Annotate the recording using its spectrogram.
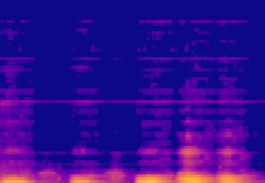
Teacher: आकृति के आधार पर स्वरों के दो भेद है वृत्ताकार स्वर इनके उच्चारण में ओठों का आकार गोल हो जाता है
